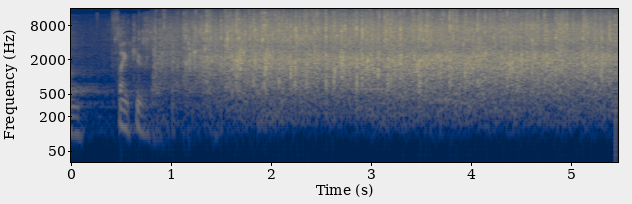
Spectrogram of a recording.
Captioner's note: audience applauding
